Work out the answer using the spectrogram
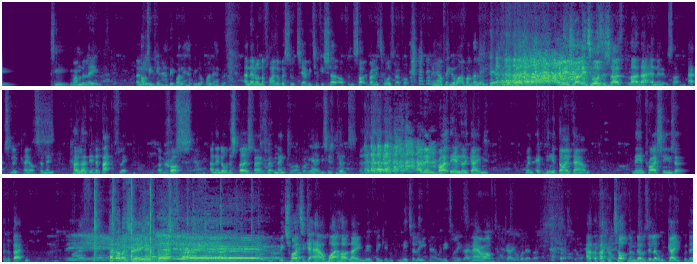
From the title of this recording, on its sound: LIVE FROM BALTIMORE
